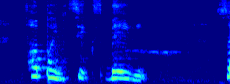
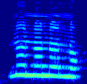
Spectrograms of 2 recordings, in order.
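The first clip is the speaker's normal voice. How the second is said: usual speaking voice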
